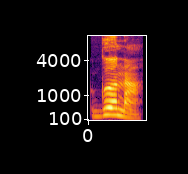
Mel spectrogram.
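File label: "гӧна", Komi, female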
